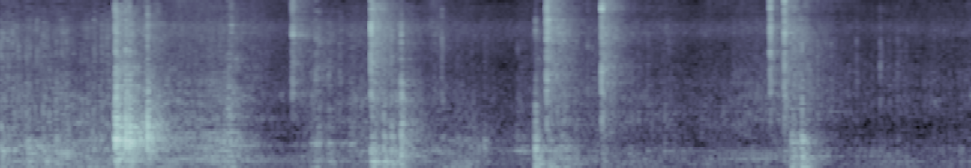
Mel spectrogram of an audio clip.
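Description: Two Beyblade spinning tops clashing in a plastic stadium: a series of sharp plastic clacks, some in quick pairs, as the tops knock into each other and the stadium wall, growing quieter toward the end.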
